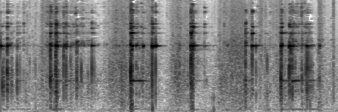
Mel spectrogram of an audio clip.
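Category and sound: household object, glass bottles clinking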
